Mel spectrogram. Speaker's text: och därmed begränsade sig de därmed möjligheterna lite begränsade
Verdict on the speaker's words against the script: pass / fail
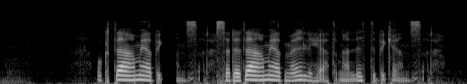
pass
